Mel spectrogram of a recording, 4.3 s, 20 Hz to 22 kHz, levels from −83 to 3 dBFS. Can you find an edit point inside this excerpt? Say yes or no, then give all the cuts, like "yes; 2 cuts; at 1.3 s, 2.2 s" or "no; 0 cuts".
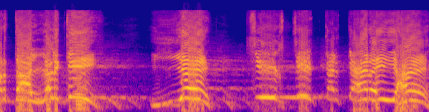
no; 0 cuts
